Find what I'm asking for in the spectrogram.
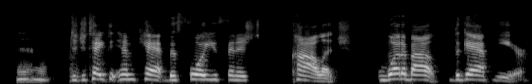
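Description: In an American accent, a woman speaks at a fairly slow pace with a fairly high pitch, in a dry, close sound with no echo and a quiet background. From Houston, Texas. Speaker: physician and podcast host. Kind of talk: interview. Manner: animated.

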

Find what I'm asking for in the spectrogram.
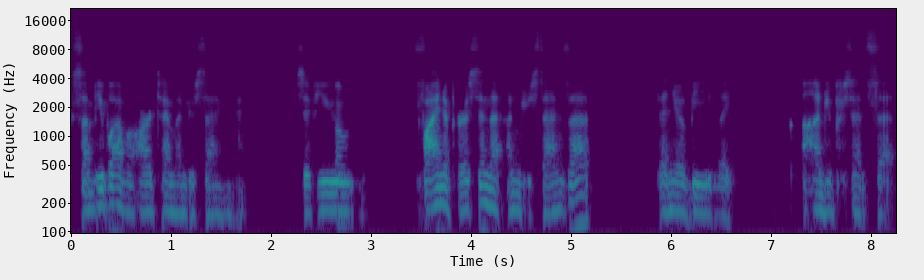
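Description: With a Canadian accent, a man speaks at a moderate pace in a very deep, low voice with a bright, sharp tone, flat monotone intonation and long, frequent pauses. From Montreal, Canada. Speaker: podcast host. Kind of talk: casual chat. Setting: video call.

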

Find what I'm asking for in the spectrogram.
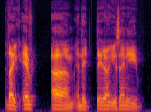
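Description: In a very clean recording with a silent background, a man talks at a fairly slow pace with a fairly low pitch and a bright, sharp tone. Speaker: musician and DJ. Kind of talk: casual chat. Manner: gets loud.

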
